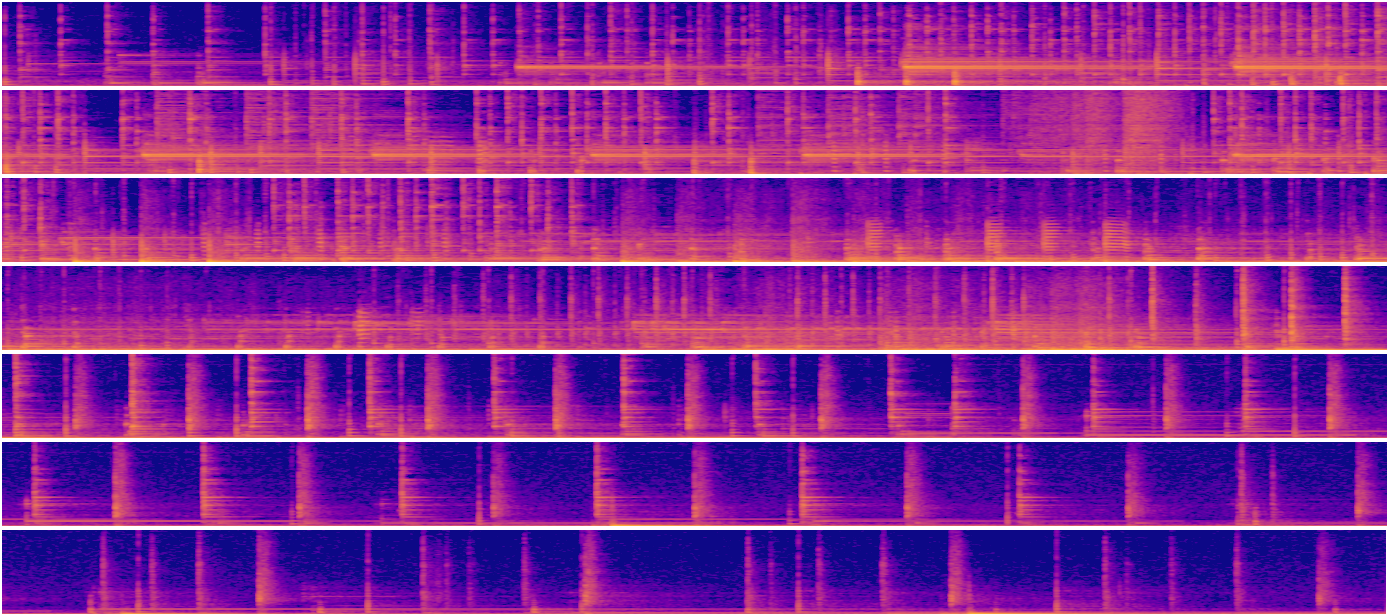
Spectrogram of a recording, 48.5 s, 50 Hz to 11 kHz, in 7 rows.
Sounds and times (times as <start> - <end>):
Percussion: 0.0 - 48.4.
